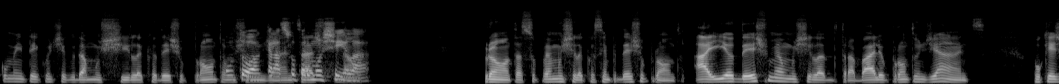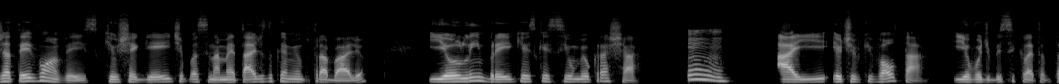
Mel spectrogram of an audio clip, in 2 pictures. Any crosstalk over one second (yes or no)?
yes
